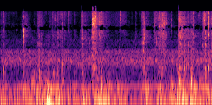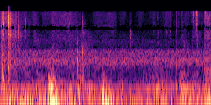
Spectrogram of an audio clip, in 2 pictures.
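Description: A utility knife blade scrapes and carves the edge of a solid white, rectangular bar of dry soap with a stamped logo, held in one hand with long orange nails. The audio is a steady dry, crunchy scraping with bright crackles and a few heavier low thuds as flakes of soap fall off.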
